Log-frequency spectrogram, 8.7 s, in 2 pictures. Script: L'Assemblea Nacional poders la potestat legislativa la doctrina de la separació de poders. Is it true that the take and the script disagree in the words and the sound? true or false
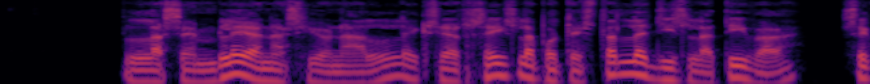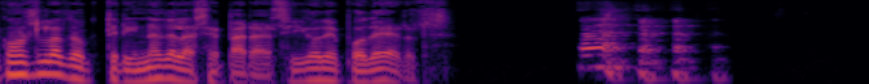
true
